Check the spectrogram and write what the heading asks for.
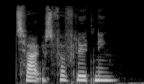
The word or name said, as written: tvangsforflytning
